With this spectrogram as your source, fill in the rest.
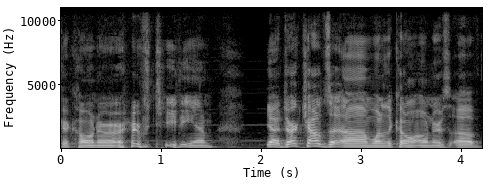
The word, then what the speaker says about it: Dark Child: Everyone calls him Dark Clyde. Dark Clyde. He hates that.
